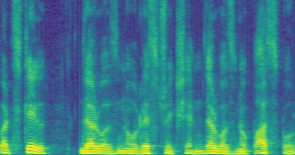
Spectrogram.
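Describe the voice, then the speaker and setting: Speaking with a Bengali accent, a man has a medium-pitched voice with a dark, mellow tone. He sounds somewhat breathy and talks in a flat monotone. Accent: Indian English, Bengali. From Bengal, India. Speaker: retired chemical engineer. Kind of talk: interview answer. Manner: hesitant, reflective.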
